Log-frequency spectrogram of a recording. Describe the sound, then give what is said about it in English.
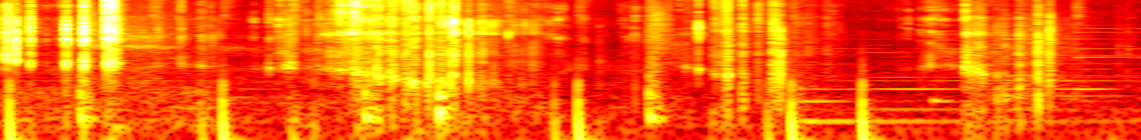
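Crunchy cookie being eaten: many sharp, crackling bites and chews come in irregular bursts, crisp and close, with no talk. “It seems that ASMR is continuing. I didn't want to eat my cookie.”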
